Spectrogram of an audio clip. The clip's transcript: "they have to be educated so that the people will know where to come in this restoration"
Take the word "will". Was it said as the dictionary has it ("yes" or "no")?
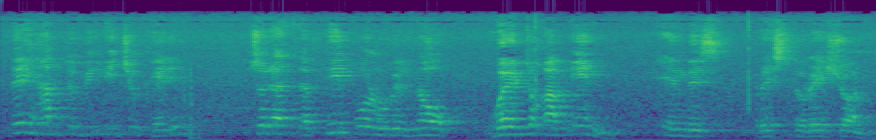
yes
